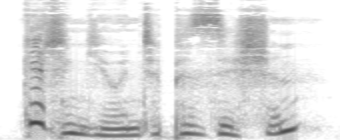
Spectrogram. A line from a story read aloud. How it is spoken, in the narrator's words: Remna cooed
